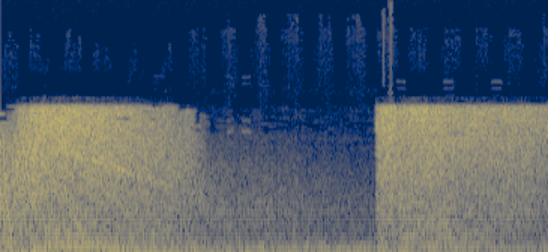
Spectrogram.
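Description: Heavy ship cannon fire and an explosion striking an enemy ship make a loud, sustained roaring blast that eases briefly, then a second forceful burst that slowly fades.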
